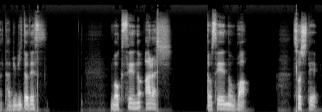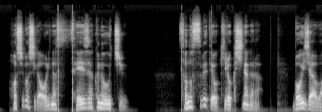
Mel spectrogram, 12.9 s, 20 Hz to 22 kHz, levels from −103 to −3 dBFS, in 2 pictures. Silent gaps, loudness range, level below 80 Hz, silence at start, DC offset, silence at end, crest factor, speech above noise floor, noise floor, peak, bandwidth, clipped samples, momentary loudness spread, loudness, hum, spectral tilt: none; 4 LU; -56 dBFS; 0.1 s; under 0.1%; 0 s; 22 dB; 61 dB; -81 dBFS; 0 dBFS; 19 kHz; under 0.1%; 14 LU; -18 LUFS; none; -2.5 dB/octave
